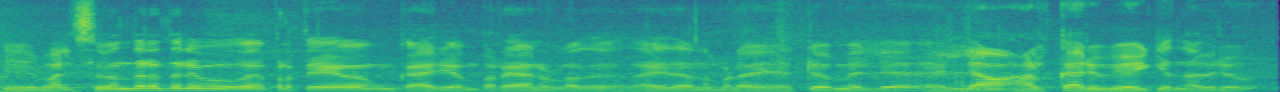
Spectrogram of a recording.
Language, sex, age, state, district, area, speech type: Malayalam, male, 60+, Kerala, Kottayam, urban, spontaneous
